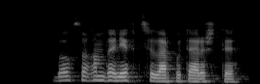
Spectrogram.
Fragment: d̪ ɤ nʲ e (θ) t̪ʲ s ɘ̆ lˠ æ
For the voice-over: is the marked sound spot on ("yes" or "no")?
no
